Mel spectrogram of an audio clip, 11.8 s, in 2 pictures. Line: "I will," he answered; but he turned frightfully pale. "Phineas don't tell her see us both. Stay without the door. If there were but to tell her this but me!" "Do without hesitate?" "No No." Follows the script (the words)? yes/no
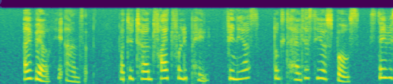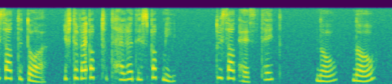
yes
